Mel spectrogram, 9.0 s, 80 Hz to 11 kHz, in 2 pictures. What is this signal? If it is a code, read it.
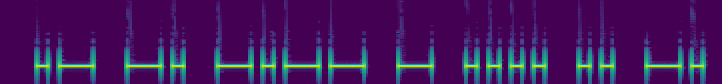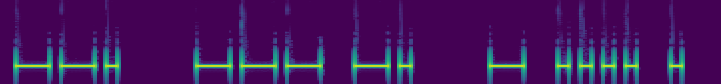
Morse code, heard as a keyed tone, about 17 wpm, 700 Hz. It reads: ANYTHING ON THE
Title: Sentences from Top 1000 Words 17wpm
